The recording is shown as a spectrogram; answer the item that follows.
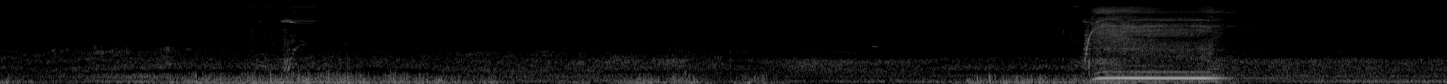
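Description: Brushless electric motor (Surpass C2204 1400kV) spinning a 7x6 folding propeller on a powered RC glider as it climbs out after a hand launch. It is faint and noisy at first, then a louder steady hum lasts just over a second near the end.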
